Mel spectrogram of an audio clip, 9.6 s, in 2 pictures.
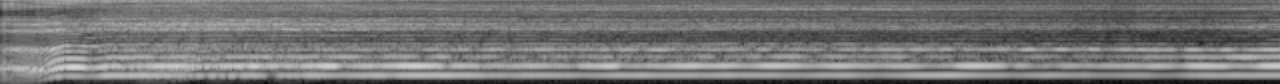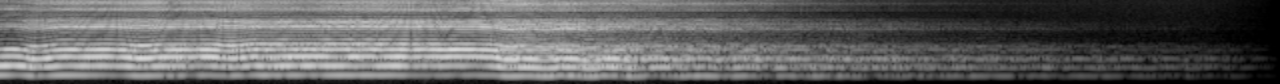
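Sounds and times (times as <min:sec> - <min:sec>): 
woman singing dance vocals: 0:00.0 - 0:08.9.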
